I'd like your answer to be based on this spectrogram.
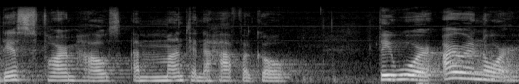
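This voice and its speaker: Amid noticeable background noise and audible room echo, a woman speaks at a very slow pace with medium pitch and ordinary pitch variation. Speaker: delegation speaker at council meeting. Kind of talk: public delegation statement.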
